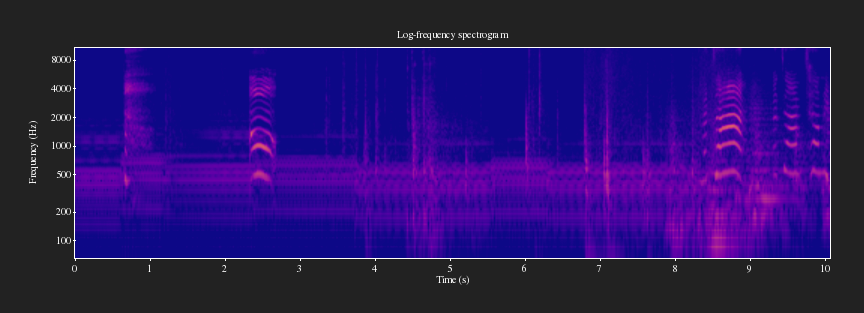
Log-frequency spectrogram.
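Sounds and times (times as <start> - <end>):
sustained music chord: 0.0 - 9.4
light thuds: 3.3 - 8.4.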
